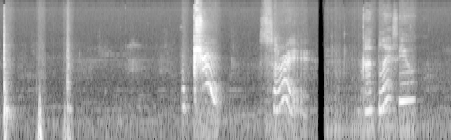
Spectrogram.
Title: The types of SNEEZE🙈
